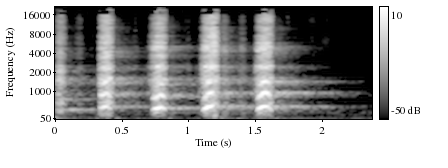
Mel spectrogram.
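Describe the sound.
A voice imitates a child who has cried so hard it can't catch its breath. It makes four sharp, voiced gasps at an even rhythm, each a short strained intake, before trailing off into quiet.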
